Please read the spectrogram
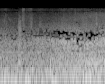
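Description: Steady low rumble of outdoor vehicle noise, with wind buffeting the microphone.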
